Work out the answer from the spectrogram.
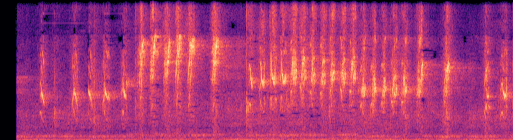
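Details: Sooty-headed bulbul in lively full song: rapid runs of sharp high chirps and short whistled notes, delivered in quick repeated bursts of about five notes per second, with brief pauses between phrases.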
